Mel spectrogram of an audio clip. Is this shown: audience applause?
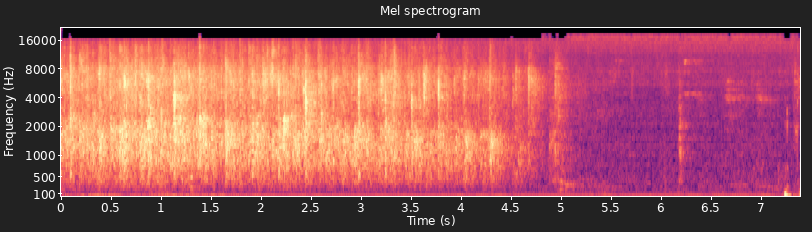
yes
